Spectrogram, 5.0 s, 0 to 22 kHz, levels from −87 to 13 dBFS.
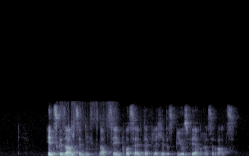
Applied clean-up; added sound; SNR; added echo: neural separator model SepFormer DNS4.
